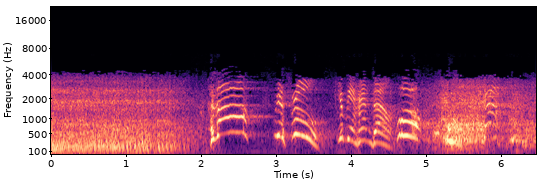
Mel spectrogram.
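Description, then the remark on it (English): A pneumatic drill digging through a floor rattles loudly and steadily for about two seconds, then a voice takes over with a run of rising and falling, whooping vocal sounds. “Inflate this pneumatic drill.”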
